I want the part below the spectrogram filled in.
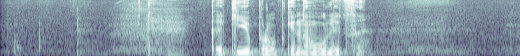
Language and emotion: Russian, neutral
